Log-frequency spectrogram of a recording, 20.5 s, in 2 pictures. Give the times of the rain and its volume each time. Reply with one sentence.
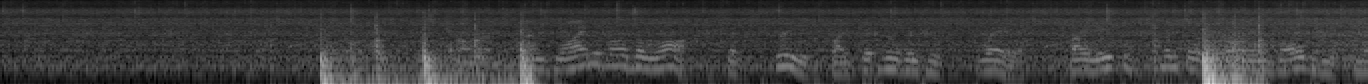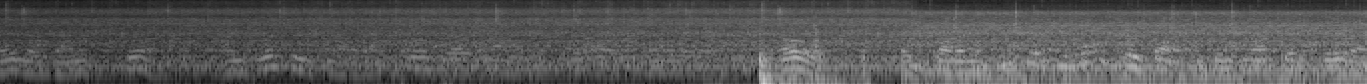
You can hear the rain from 0.0 to 20.4 s, getting louder.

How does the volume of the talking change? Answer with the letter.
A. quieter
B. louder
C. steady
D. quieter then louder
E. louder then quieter
B.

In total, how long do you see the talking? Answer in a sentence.
You can hear the talking for 17 seconds altogether.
